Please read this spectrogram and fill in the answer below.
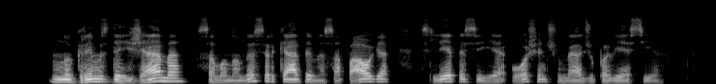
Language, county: Lithuanian, Kaunas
